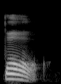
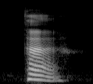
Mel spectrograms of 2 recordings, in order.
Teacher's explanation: Kalau to mah sifatnya dia isti'la, pangkal kita naik. Po. Kalau tak mah tidak naik.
